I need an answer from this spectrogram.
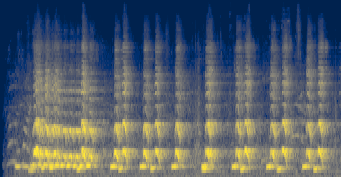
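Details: Siamang apes calling at the Tulsa Zoo: a loud, harmonic rising cry opens, then a run of short, sharp, barking hoots repeats roughly every half second in a steady rhythm inside a reverberant space.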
